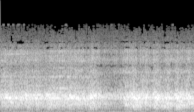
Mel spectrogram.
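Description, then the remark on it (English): A band plays continuously at a steady, fairly loud level with a muffled, narrow, radio-like tone, dipping briefly near the middle before swelling back up. No one speaks. “Now we're going to let you listen to the band for a moment.”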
